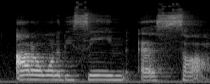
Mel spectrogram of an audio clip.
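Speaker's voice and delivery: ordinary talk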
